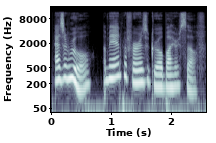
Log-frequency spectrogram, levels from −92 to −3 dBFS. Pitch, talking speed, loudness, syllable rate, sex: 210 Hz, 230 wpm, -17 LUFS, 5.2 syllables/s, female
